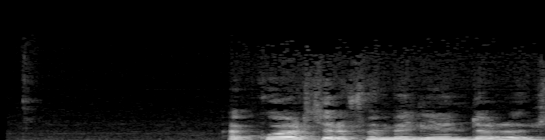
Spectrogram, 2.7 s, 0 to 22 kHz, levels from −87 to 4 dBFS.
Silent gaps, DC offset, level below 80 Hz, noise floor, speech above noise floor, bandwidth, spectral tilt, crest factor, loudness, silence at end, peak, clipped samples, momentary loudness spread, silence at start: none; under 0.1%; -56 dBFS; -66 dBFS; 49 dB; 9 kHz; -8 dB/octave; 16 dB; -19 LUFS; 0 s; -4 dBFS; under 0.1%; 10 LU; 1.15 s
